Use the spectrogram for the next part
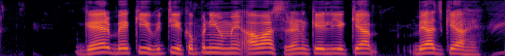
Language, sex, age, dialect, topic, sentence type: Hindi, male, 18-24, Marwari Dhudhari, banking, question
